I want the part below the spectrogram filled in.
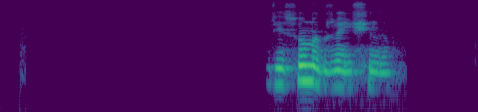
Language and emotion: Russian, neutral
